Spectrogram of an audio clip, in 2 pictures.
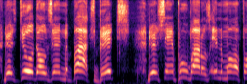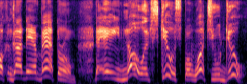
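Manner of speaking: shouting accusations, slow and heavy; furious rant. Real, not acted. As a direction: tear into her with contempt. Ranting at the cheating wife.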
